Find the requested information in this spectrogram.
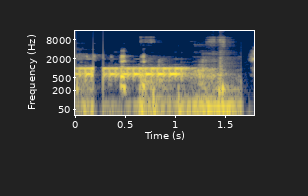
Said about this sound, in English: Is that me? I hear a ringing. Oh, that is me. Sorry.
